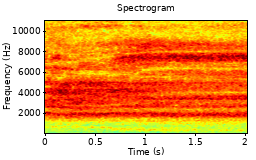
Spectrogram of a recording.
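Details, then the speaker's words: CPAP unit switched on with flow set to about 8–9 during a setup and application demonstration on a patient; the pressure dial should read about 5. Steady loud rushing hiss of continuous positive airway pressure airflow. "now I would turn my flow setting up to whatever I wanted that so I would turn it up to eight or nine so I'm just going to turn it on real quick so you guys can"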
